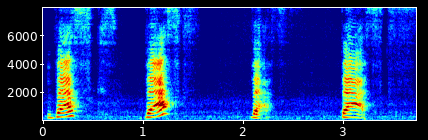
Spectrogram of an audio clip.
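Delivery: "Vasques" as one syllable, "vasks"; tentative French pronunciation. Shown as a demonstration. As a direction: try out "Vasques" with no vowel before the last s. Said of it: "is that how you would say it in French".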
